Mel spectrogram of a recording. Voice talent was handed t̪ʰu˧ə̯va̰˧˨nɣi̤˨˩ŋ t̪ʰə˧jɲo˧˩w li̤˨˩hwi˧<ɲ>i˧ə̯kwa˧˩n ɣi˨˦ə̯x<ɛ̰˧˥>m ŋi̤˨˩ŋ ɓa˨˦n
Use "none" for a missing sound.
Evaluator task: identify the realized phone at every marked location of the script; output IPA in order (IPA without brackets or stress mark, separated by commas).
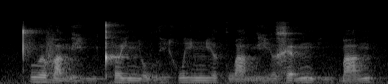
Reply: ɲ, ɛ̰˧˥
